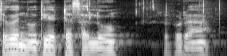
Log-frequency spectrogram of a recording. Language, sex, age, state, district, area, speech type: Assamese, male, 18-30, Assam, Barpeta, rural, spontaneous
